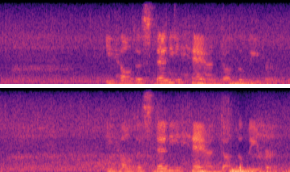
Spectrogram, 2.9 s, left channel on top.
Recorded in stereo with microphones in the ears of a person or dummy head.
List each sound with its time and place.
1.1 s a woman speaking: 15° left (ahead or behind), 1.1 m; by 2.9 s 45° right (ahead or behind), 0.7 m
